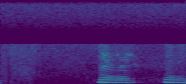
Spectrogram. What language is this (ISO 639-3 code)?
pan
